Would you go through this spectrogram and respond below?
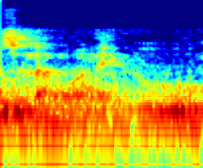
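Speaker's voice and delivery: hushed, barely voiced salam at the door; a breathy greeting from outside the door; soft knock greeting. Doctor calling softly at a stranger's door. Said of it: "Misi, gitu ya".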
